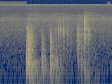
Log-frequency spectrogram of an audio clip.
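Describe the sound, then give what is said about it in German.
A door is shut behind someone stepping in, heard as a few soft, dull thunks and knocks. The first is the strongest, the rest trail after it, all fairly quiet, with no talk. “Komm rein und mach die Tür hinter dir zu.”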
